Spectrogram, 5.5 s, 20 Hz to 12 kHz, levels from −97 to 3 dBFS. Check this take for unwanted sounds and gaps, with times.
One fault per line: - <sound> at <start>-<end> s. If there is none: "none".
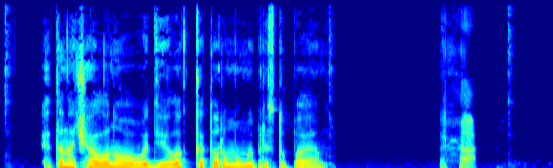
- laugh at 4.4-4.8 s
